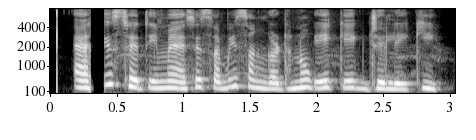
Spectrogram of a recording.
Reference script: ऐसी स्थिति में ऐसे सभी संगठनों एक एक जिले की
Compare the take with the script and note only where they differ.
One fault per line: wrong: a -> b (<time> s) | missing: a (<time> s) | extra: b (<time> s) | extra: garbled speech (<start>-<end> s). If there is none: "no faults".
no faults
